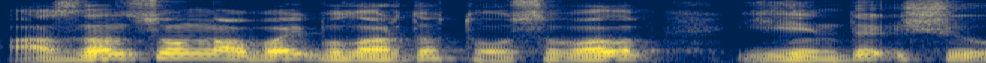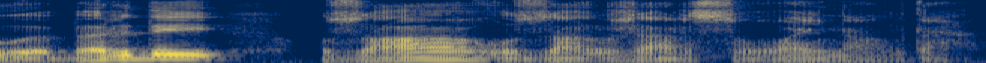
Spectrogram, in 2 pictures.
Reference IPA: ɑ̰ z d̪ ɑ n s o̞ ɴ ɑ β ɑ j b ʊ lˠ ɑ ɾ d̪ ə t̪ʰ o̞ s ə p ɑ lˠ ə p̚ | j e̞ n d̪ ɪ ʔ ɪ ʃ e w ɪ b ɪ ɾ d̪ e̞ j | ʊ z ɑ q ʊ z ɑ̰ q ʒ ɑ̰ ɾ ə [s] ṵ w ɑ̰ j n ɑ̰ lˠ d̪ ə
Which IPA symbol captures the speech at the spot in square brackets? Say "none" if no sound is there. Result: s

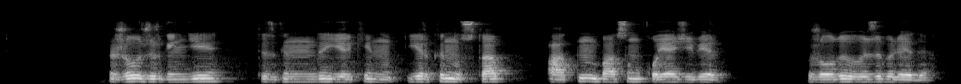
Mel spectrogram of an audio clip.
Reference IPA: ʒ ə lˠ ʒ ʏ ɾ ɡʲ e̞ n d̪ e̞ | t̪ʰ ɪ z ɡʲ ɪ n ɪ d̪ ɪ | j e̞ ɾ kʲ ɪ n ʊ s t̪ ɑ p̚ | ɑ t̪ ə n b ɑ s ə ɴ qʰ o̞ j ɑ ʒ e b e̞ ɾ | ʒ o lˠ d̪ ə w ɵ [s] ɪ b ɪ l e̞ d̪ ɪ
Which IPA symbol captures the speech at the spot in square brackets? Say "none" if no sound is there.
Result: z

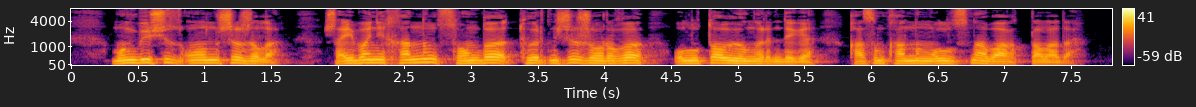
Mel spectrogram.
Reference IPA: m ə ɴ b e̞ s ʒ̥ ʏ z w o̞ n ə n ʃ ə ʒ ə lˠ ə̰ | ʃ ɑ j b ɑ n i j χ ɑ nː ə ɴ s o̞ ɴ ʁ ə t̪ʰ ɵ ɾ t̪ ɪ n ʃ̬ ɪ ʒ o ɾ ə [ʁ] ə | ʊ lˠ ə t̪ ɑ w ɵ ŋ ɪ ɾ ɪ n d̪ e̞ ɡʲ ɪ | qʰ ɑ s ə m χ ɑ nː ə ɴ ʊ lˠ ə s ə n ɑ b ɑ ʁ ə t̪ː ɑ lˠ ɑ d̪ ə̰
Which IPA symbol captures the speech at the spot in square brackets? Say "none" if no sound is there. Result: ʁ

